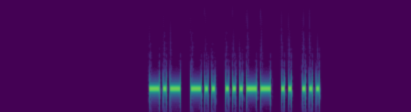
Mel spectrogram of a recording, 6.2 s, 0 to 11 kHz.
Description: Morse code, heard as a keyed tone, about 21 wpm, 700 Hz. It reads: KD3IS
